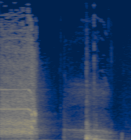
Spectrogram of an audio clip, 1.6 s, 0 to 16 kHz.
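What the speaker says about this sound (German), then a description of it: "Jetzt bohre ich das mit einem 3 mm Bohrer vor" Power drill pre-drilling a pilot hole into wood with a 3 mm bit, a loud close whine for under half a second that cuts off, followed by quieter handling clatter and a brief knock.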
